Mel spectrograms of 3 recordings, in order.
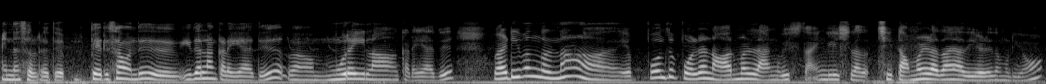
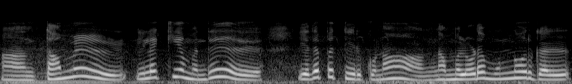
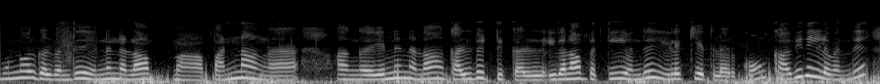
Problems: constant background noise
